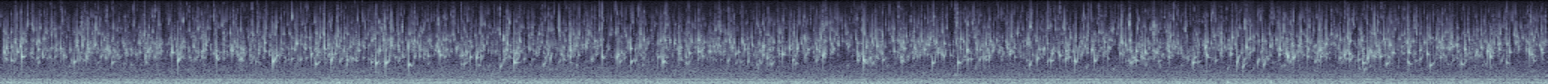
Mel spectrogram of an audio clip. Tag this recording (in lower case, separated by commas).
stream, water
